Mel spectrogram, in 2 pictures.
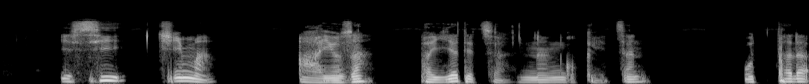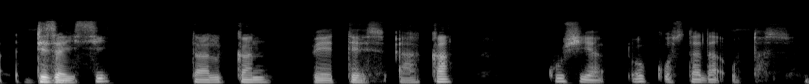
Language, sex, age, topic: Gamo, male, 25-35, government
